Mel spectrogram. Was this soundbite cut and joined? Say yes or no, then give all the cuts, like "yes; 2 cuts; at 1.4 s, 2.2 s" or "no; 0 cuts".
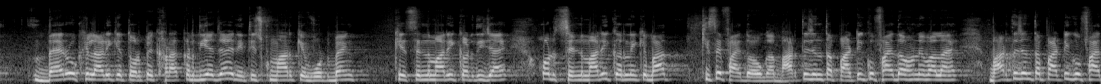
no; 0 cuts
